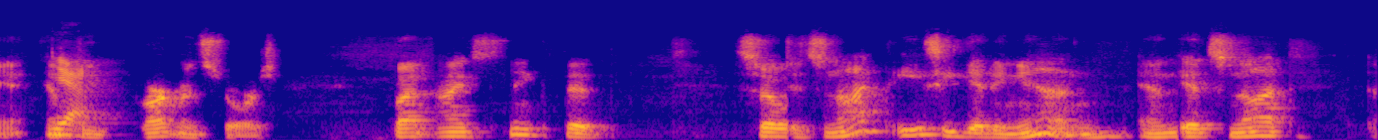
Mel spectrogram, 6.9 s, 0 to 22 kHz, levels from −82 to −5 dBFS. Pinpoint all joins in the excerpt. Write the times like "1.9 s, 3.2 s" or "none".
3.9 s, 5.9 s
